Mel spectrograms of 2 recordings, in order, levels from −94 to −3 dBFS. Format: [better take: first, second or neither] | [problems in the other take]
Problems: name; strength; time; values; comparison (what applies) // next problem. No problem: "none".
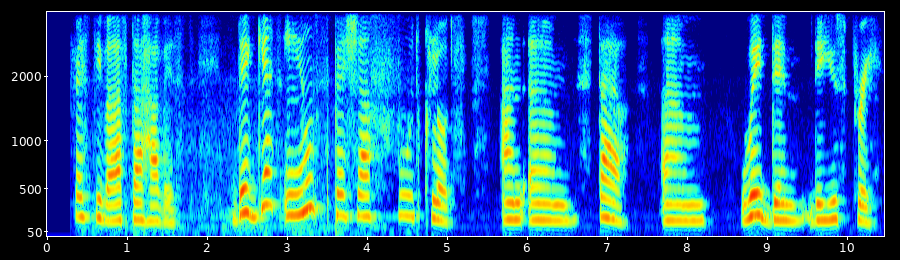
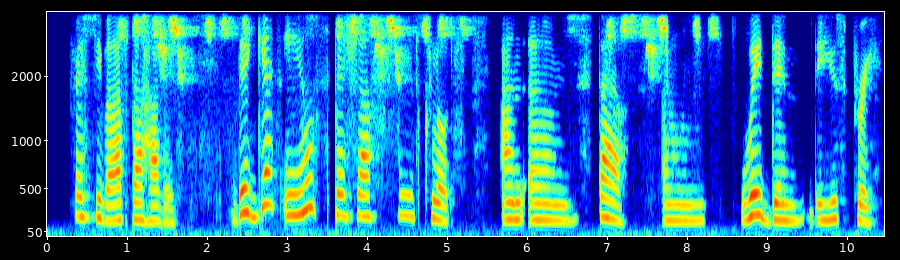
first | noise reduction (neural diffusion model UNIVERSE++)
